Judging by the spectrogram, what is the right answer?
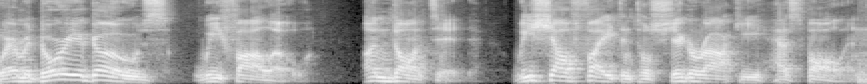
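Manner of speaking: usual speaking voice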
